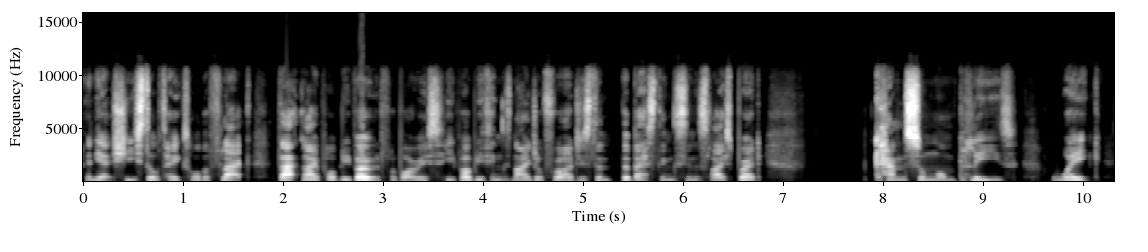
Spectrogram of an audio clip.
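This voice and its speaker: A man's voice: lowish voice, steady tone, fairly quick, hardly any pauses, dry recording, clean studio sound. A man giving opinionated political commentary in an emphatic, exasperated way.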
